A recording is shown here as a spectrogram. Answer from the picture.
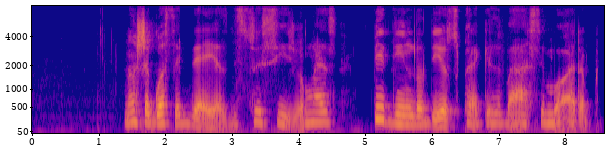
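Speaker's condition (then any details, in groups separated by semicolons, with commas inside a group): Cerebellar ataxia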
